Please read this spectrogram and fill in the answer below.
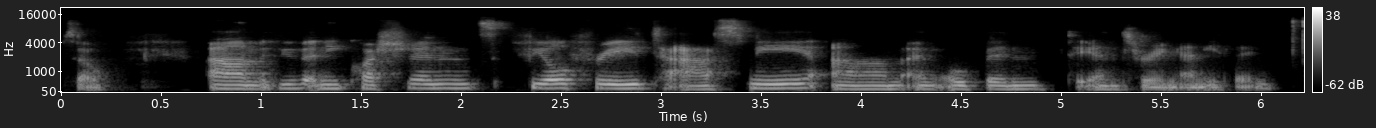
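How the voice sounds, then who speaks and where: In an unremarkable speaking voice with an American accent, the speaker moves at a moderate pace. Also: woman, fairly low pitch for a woman, fairly even intonation. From Northern Virginia (Arlington / Falls Church area). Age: 20s. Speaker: TV news reporter. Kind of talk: panel presentation. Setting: video call webinar.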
